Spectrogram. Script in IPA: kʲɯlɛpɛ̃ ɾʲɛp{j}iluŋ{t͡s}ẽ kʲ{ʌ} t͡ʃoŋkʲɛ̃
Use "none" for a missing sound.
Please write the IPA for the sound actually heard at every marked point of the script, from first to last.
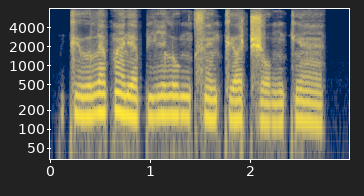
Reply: j, t͡s, ʌ

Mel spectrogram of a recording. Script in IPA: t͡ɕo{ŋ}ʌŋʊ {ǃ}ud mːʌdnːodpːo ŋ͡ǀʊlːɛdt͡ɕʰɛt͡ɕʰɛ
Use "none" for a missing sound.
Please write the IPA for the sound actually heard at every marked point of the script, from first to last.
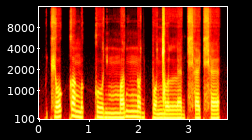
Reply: kː, kː

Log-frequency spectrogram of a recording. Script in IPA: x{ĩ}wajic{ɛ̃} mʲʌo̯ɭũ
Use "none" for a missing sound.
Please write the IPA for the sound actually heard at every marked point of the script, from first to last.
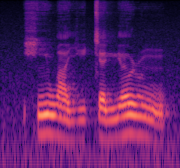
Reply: ĩ, ɛ

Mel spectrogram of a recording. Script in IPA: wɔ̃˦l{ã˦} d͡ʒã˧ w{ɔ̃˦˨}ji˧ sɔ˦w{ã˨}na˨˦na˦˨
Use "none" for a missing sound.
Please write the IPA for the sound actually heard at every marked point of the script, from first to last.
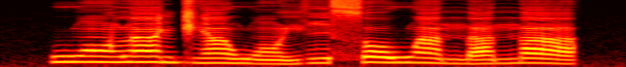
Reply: ã˦, ɔ̃˨, ã˦˨

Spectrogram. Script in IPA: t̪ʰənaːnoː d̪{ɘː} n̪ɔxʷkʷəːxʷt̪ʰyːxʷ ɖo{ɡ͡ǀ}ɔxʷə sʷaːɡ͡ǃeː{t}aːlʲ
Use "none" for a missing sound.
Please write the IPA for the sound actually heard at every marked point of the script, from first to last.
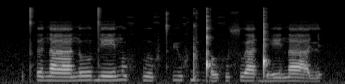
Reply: eː, ɡ͡ǃ, n̪

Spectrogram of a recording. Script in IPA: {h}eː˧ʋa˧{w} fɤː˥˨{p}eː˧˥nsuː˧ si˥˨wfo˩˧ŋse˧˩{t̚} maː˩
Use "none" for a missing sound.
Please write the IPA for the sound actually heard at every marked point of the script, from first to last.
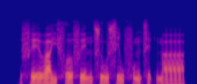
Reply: f, j, f, t̚

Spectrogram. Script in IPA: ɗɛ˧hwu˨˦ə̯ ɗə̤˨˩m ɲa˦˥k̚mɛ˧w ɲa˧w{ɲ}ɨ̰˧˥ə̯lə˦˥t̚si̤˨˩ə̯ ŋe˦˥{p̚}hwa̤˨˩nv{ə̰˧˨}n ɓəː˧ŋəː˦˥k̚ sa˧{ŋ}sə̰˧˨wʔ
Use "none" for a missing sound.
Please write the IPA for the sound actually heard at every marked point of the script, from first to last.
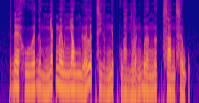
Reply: ŋ, p̚, ə̰˧˥, n

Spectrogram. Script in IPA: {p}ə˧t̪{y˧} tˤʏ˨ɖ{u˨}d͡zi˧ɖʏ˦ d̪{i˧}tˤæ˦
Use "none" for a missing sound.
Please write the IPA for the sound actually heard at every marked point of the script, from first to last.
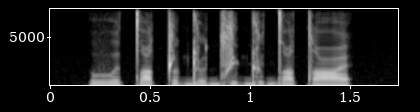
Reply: β, ʏ˧, u˨, i˧

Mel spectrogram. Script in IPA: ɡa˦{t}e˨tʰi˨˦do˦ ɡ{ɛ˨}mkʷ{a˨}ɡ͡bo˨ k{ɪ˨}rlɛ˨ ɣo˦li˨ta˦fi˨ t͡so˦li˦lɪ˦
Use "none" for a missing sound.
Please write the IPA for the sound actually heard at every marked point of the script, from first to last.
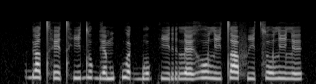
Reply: tʰ, ɛ˨, a˦˨, i˨

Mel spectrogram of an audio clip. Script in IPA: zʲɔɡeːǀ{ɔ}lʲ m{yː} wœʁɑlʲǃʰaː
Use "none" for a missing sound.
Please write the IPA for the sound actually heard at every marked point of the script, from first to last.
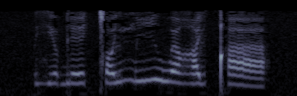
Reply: ɔ, iː

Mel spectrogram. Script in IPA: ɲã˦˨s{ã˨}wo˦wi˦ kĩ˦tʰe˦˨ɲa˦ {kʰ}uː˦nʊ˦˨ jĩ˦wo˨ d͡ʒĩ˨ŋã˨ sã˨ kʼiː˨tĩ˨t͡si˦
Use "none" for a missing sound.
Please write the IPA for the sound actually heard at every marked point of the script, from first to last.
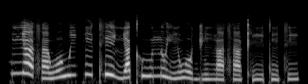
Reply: ã˨, kʰ

